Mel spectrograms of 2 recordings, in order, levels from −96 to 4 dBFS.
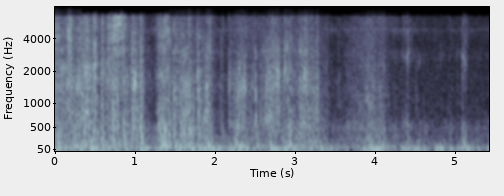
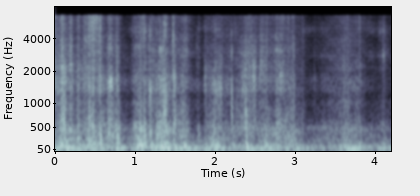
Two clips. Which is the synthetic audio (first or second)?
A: second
